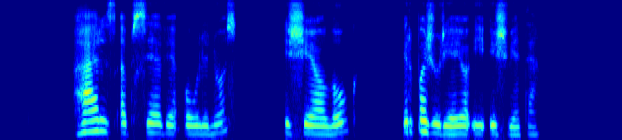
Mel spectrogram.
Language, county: Lithuanian, Alytus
